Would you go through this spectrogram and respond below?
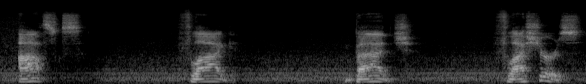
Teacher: And the short A becomes the short O.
